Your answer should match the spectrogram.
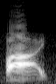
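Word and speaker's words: Vay: You're actually mispronouncing it, and I always have called it Bay as well. But the announcer in the open and cinematic actually pronounced it as Vi.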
